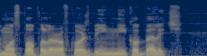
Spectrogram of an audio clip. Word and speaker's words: Niko Bellic: popular of course being Niko bellich and yes that's how you pronounce it anyway um niiko bellich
